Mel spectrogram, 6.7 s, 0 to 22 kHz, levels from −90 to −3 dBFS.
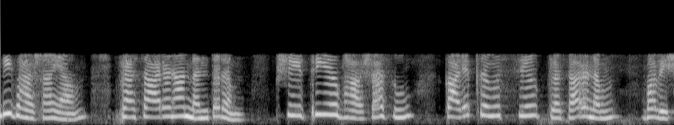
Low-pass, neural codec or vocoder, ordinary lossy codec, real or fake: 3.6 kHz; codec, 16 kHz in and 24 kHz out, 1.1 kbps, FireRedTTS-2 codec; none; fake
